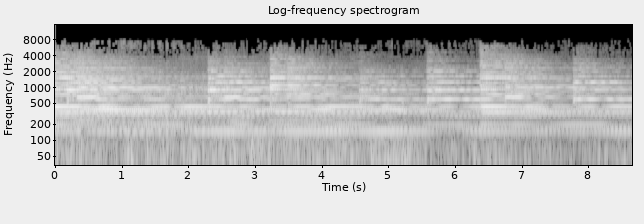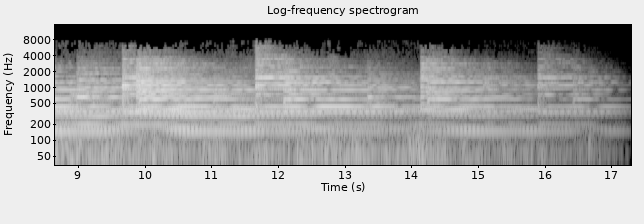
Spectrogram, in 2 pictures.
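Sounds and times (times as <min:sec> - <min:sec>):
church bells ringing: 0:00.0 - 0:17.0.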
